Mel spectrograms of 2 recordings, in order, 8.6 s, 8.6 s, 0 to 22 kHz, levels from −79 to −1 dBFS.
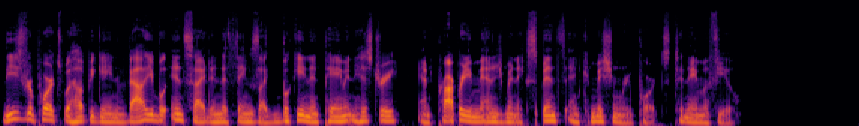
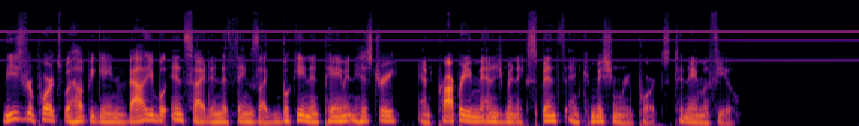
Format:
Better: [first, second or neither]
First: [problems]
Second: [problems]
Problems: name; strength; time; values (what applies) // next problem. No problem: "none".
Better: first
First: none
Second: high-pitched whine; noticeable; throughout; 8.5 kHz, 15 dB below the speech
